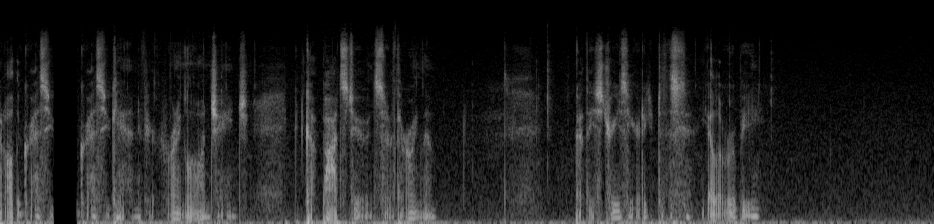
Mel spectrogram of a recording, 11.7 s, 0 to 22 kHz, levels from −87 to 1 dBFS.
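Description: At 0.67 s a stream reconnect breaks the audio: the connection drops, about 0.26 s of silence follows, and a fresh decoder picks the stream back up. Playback resumes roughly 0.44 s earlier than where it stopped, so a short stretch repeats before normal flow returns by 1.37 s.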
